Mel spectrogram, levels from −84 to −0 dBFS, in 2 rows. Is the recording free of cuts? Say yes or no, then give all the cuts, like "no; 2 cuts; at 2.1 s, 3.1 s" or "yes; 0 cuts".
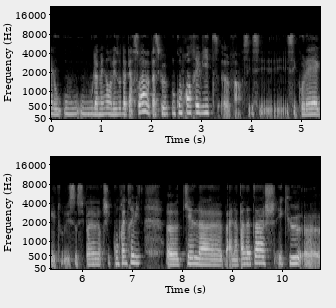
yes; 0 cuts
